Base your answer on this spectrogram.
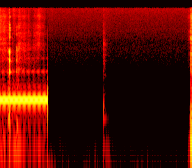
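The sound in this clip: A telephone dial tone sounds while a listener is being called: a steady, loud, unbroken tone for about a second that cuts off abruptly. Near-silence follows, broken by one faint click, then another sound begins at the very end.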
